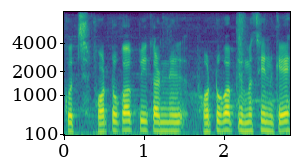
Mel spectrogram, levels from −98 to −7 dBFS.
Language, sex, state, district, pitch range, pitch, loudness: Hindi, male, Rajasthan, Bikaner, 150-165 Hz, 155 Hz, -18 LUFS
